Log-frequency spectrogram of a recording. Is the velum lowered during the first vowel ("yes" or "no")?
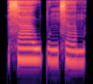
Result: no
